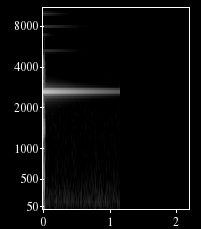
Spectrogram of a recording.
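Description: A single bright chime-like ding from a logo animation's sparkle sound effect: one high ringing tone fading out over about a second.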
